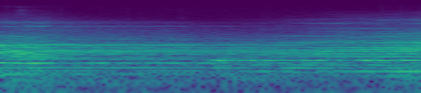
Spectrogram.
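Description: A sampled synth loop from Output Arcade's Aura kit, played from a MIDI keyboard: a shimmering, sustained chord with plucked tones, struck at the start and slowly fading, with a new chord struck right at the end. The key held on the keyboard sets the pitch the loop plays in.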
